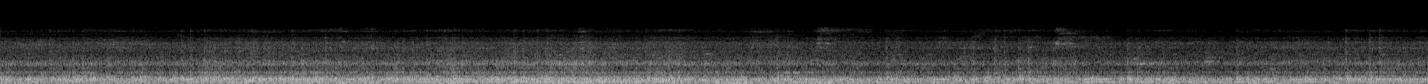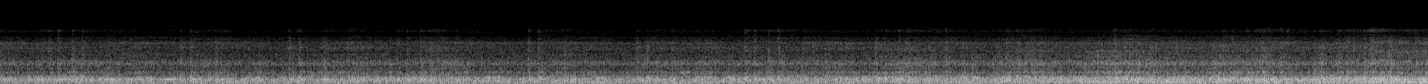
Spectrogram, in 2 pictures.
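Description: Double-stack intermodal freight train cars rolling past, a steady rumble of steel wheels on the rails.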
